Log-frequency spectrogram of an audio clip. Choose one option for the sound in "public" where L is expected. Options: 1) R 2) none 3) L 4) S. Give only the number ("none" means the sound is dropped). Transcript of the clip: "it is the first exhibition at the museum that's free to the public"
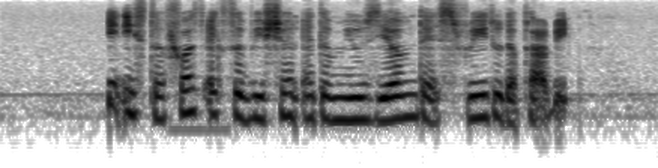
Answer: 2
